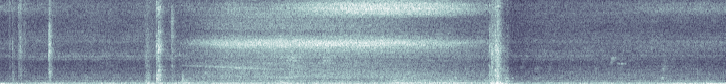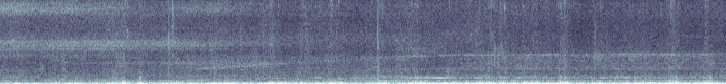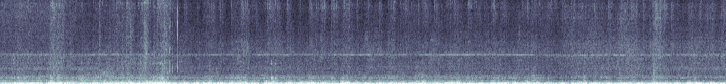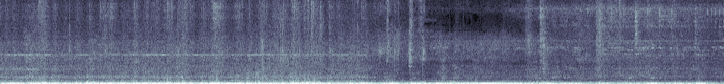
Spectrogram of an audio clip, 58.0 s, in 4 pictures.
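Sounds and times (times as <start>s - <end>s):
train wheels rumbling: 0.0s - 58.0s
electric drive whine: 0.1s - 24.4s.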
